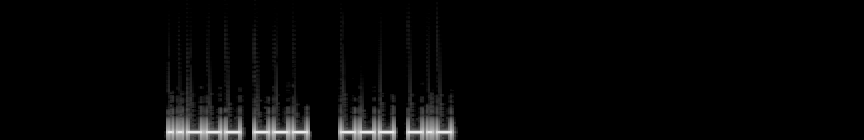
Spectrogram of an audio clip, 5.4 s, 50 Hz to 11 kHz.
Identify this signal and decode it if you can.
Morse code, heard as a keyed tone, about 40 wpm, 700 Hz. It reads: 2O OK
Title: Winter Field Day Exchanges Encore 40wpm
